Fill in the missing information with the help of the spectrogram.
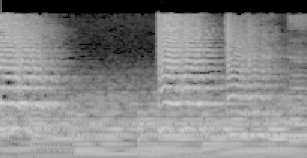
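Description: Background music: sustained chords over a steady bass, with a crisp beat.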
